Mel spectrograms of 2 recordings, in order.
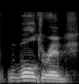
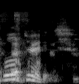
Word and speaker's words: Wooldridge: Morris, it's Wooldridge. He has a D. There's a D in there. Wooldridge.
